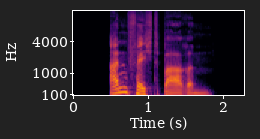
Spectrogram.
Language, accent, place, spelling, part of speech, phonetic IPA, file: German, Germany, Berlin, anfechtbarem, adjective, [ˈanˌfɛçtbaːʁəm], De-anfechtbarem.ogg
- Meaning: strong dative masculine/neuter singular of anfechtbar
